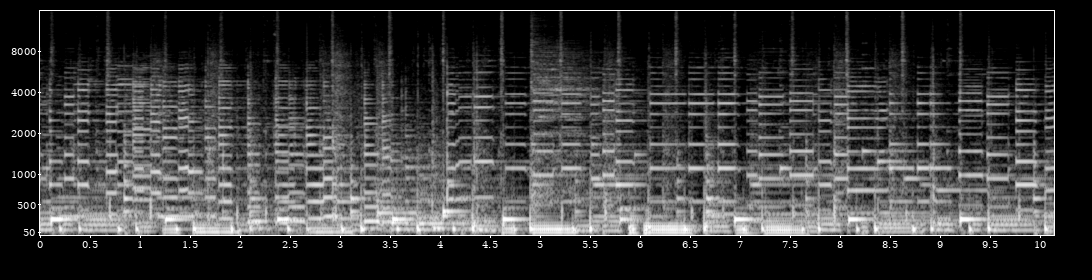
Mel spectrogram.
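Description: Live band instrumental: an electro-acoustic guitar plays a busy, fast-moving lead line over electric bass, hand drums and drum kit.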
